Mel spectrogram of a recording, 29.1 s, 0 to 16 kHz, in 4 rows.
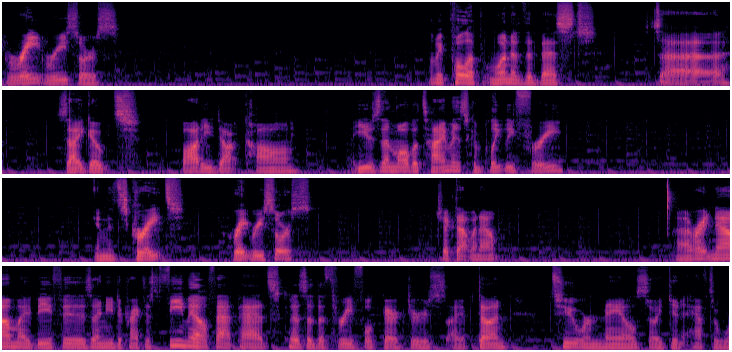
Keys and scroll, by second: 9.4 ctrl+a, 9.7 ctrl+c, 11.5 ctrl+v, 12.1 Return.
